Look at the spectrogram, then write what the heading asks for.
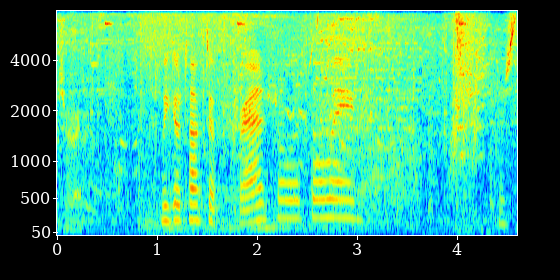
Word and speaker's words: Fragile: So her name is actually Fragile. Yeah. I wasn't just insulting her. Not yet, at least. She's French. I think it's pronounced fragile.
